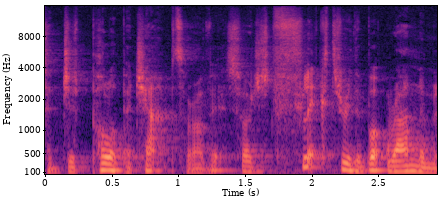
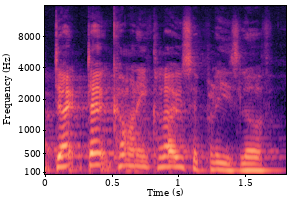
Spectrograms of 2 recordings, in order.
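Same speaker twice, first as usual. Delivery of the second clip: pleading; 13 semitones higher, 6 dB louder than usual. Retold or imitated. Pleading with approaching woman.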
